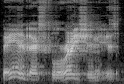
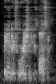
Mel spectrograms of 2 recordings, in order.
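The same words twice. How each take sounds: First: Slowed down. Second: Sped up. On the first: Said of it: "Or make yourself slower". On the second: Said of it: "This will sound like you, just faster". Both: Shown as a demonstration.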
